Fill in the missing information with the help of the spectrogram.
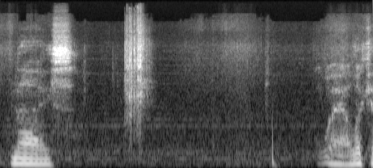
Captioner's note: camera clicking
